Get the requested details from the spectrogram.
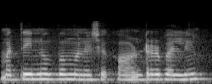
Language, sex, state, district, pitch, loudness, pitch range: Kannada, female, Karnataka, Bidar, 230 Hz, -14 LUFS, 225-240 Hz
